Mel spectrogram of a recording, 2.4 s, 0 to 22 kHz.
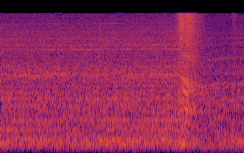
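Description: Breville BJE200XL electric juicer running steadily, its spinning cutting disc shredding an apple pushed down the feed chute. It is briefly louder near the end.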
